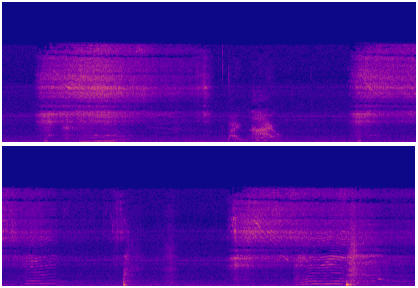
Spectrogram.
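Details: Loud, hissy breaths about every four to five seconds with whistling squeaks between them; loud snoring in a man.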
